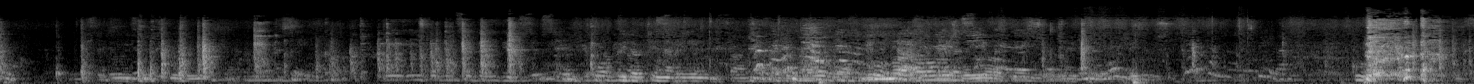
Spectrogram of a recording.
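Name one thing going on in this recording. Several men and women talk and chatter together close by.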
